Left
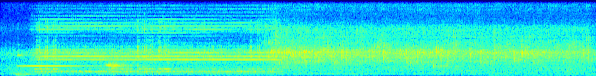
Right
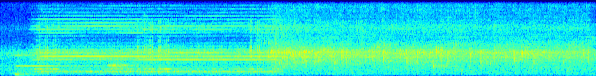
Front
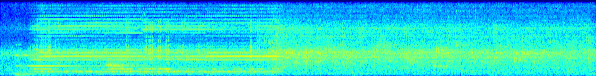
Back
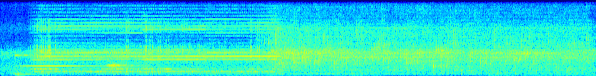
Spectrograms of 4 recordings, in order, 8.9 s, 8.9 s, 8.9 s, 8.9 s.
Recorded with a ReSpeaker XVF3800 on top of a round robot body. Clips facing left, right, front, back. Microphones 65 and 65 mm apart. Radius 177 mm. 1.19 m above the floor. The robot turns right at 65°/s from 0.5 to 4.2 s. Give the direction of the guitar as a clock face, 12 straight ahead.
3 o'clock.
